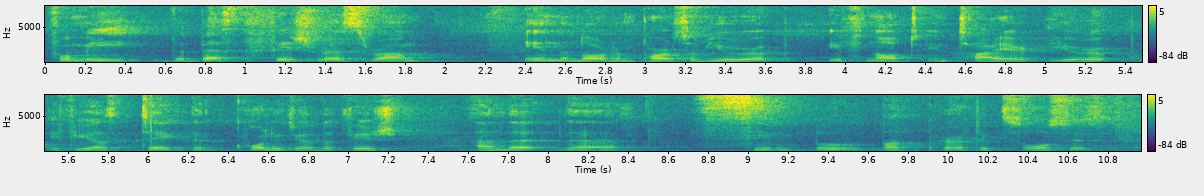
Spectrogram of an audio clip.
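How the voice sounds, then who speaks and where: A man hosting a champagne interview over lunch in a restaurant, relaxed and agreeable, with many "yeah"s. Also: mid-range voice, normal speed, gravelly, a little hiss or hum. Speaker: host, champagne club organizer. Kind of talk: casual interview chat.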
